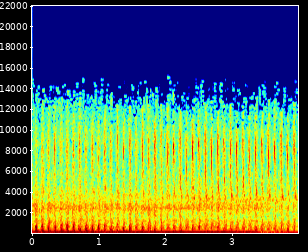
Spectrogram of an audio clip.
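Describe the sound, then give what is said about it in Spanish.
A steady, rapid chopping of helicopter rotor blades, loud, thumping evenly throughout with a low engine hum beneath that drops slightly in pitch near the end. No one speaks. “Personas que, con buena, mala o regular intención, te chupan, chupan, chupan como un helicóptero rondando por tu mente. ¿Puedes escuchar su sonido?”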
